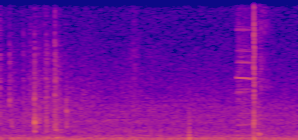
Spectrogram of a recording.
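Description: Faint typing on a computer keyboard as a password is entered: a few quick keystrokes about a quarter second in, another near the middle, and a sharper click near the end.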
